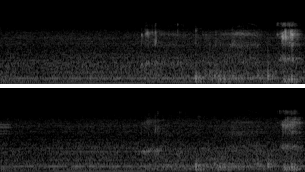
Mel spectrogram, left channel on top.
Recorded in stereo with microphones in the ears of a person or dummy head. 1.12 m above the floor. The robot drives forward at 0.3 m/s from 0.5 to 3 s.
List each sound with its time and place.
1.4 s chewing: 55° left (ahead or behind), 3.5 m; by 3.0 s 60° left (ahead or behind), 3.5 m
